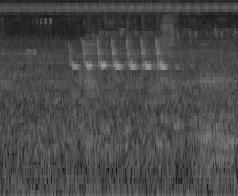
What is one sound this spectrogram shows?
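A small bird sings a quick series of chirping notes nearby.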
